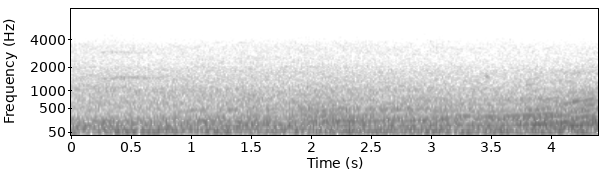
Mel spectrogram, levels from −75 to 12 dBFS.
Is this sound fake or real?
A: real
